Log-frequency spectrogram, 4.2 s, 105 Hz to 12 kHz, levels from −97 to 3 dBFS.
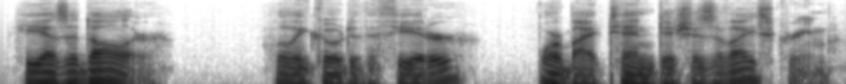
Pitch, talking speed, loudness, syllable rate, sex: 95 Hz, 240 wpm, -17 LUFS, 6.7 syllables/s, male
